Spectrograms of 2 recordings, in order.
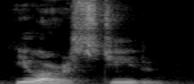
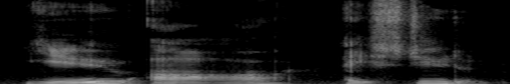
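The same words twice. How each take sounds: First: "are a" in "You are a student" run together weakly; reduced "are". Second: "You are a student" very slow, "are" and "a" in full; full, unreduced words. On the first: Teacher showing how we almost always say it, reduced. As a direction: link "are a" quickly as uh-ruh. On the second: Teacher showing the form before reducing, full words. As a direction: give "are" a long full vowel, each word separate. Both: Shown as a demonstration. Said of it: "almost always we just reduce this".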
